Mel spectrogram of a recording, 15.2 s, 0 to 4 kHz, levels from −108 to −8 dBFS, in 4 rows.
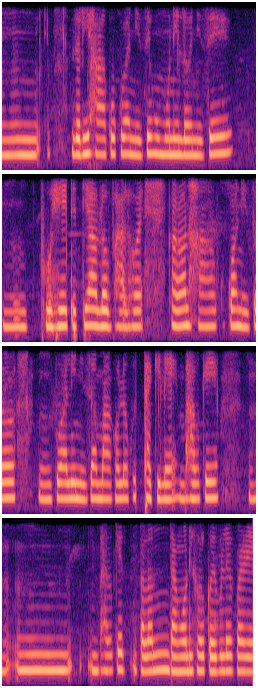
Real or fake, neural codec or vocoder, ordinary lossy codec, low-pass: real; none; none; 3.6 kHz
